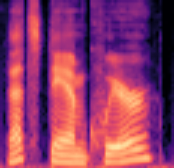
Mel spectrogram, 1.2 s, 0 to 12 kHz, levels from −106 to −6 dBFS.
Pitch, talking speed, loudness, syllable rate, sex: 170 Hz, 155 wpm, -17 LUFS, 3.1 syllables/s, male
